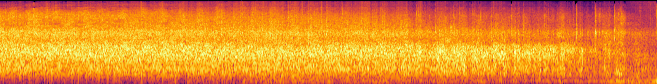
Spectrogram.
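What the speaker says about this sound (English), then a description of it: "Please give them all a big round of applause." Sustained applause from an audience honouring military veterans, current service members and their families, a dense steady clatter of many hands that carries loudly throughout and tapers slightly at the very end.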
